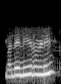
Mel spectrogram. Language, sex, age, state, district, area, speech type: Kannada, female, 30-45, Karnataka, Dakshina Kannada, rural, conversation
